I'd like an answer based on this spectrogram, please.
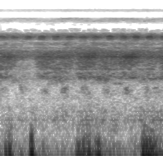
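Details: Frogs croaking at night among rice fields in Isan, Thailand, heard from a terrace: short, deep, low croaks in irregular bursts roughly every half second, over a steady high, shrill insect chorus.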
